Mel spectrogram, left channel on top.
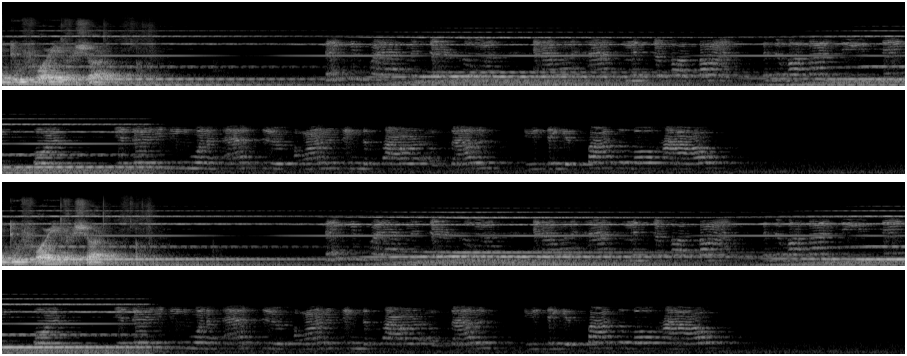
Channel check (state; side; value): normal; both; correlation 0.55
